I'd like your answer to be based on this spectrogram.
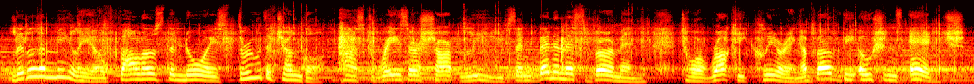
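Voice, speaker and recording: A woman narrator tells an adventure story in radio play style. Her medium-pitched delivery is theatrical and suspenseful, carefully scripted. Prominent music plays behind her. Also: expressive, a little slow, poor audio. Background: loud music.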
